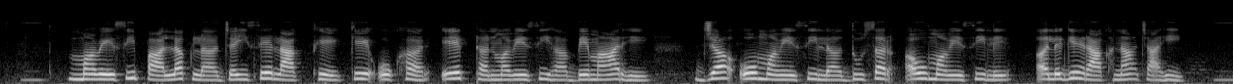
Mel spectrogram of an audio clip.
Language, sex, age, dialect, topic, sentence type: Chhattisgarhi, female, 18-24, Western/Budati/Khatahi, agriculture, statement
